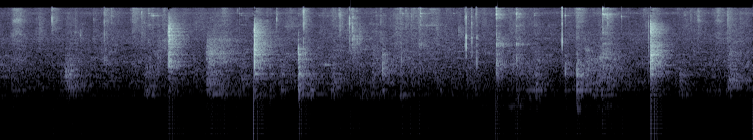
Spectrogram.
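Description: Knives clicking and scraping against ceramic plates as apples and pears are cut up, with small handling noises of fruit being peeled. The clicks are irregular, with a few sharper ones.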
